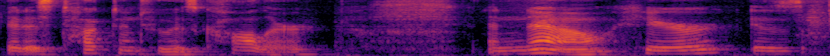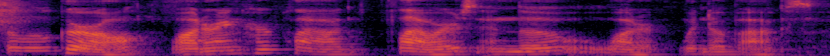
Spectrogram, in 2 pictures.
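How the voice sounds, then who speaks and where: A woman's voice: sits low, measured pace, vocal fry. A woman casually reading comics aloud, chatty and playful, thinking aloud with some hesitation as she explains things.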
